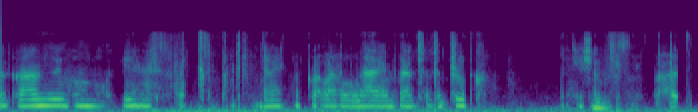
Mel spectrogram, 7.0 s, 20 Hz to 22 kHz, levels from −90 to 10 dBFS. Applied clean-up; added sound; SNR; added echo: neural diffusion model UNIVERSE++.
